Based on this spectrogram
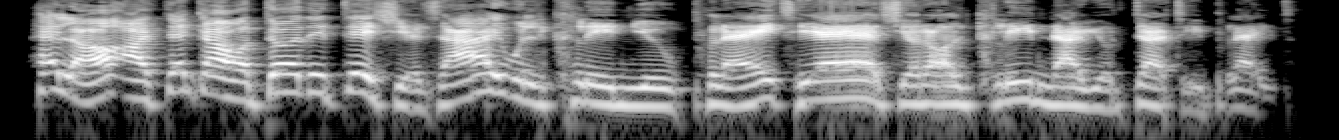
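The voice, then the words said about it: Put-on vague unidentifiable accent. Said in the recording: “in different voices ... what was that accent meant to be? ... Meant to be from Earth”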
